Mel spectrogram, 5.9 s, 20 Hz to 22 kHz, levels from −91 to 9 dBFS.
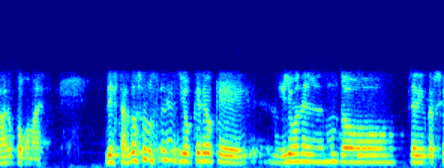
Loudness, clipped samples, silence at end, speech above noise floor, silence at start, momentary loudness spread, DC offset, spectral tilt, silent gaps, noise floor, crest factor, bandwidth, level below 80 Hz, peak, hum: -23 LUFS; under 0.1%; 0.05 s; 33 dB; 0 s; 13 LU; under 0.1%; -10.5 dB/octave; none; -55 dBFS; 16 dB; 4 kHz; -62 dBFS; -6 dBFS; none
